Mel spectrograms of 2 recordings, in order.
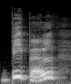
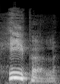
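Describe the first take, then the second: First: The first sound is voiced, like a b. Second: The first sound is a breathy unvoiced p. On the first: The speaker calls it wrong. "almost sounds like a B sound" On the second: The speaker calls it right. "That's good"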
